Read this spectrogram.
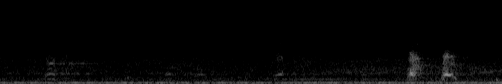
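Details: Rough Collie on its way home, unexpectedly meeting horses: two short, sharp barks close together near the end, after a quiet stretch with a low steady rumble beneath.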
